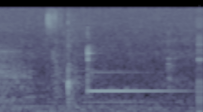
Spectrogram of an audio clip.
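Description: A faint, single steady tone starts suddenly about a second in and holds to the end, just after a small click.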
